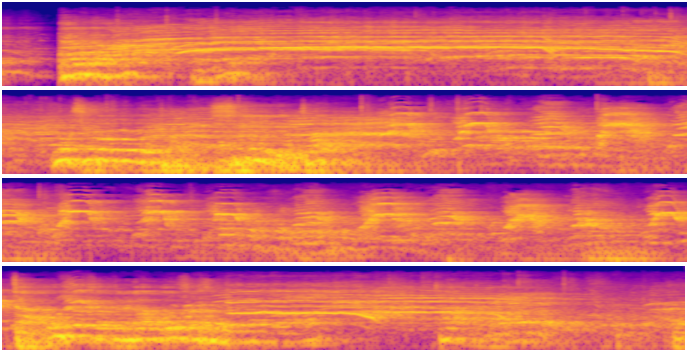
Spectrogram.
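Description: Young girls laugh and squeal.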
